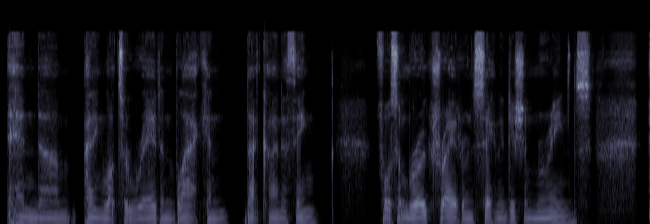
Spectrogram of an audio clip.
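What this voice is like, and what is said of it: Australian accent. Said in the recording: “you just get to hear my Aussie accent in the background”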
